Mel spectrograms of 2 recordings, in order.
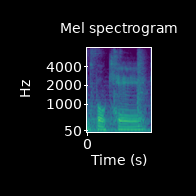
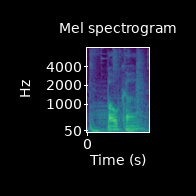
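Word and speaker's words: bokeh: we get very nice bouquet or how Americans pronounce it boka boka is when you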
